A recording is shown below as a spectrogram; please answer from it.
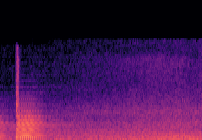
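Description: Two short beeps of a cartoon bus horn right at the start, then a faint steady background hum.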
